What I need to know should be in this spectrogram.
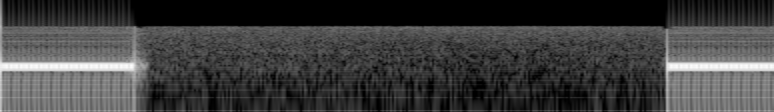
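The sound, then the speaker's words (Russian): A telephone ringing tone from a repeated, unanswered incoming call: a steady, clear electronic hum sounds for about a second, falls silent for several seconds, then starts again, with no talking. “Мы ему не отвечаем, он, сука, звонит и звонит, блядь.”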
